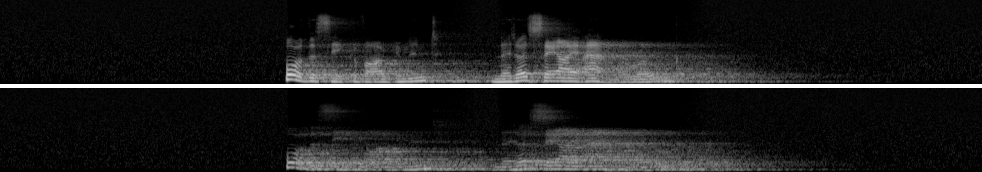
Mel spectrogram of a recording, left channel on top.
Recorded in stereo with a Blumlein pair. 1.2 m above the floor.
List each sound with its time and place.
2.9 s a woman speaking: 45° left, 0.7 m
